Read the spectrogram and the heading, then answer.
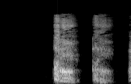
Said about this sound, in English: There's some loud coughs. Those are some loud coughs.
